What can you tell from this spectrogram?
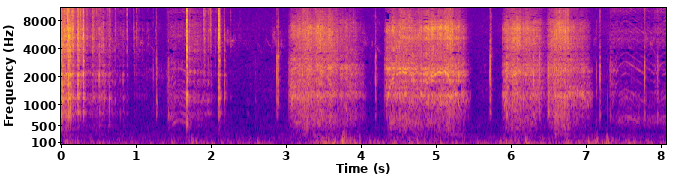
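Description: Gravel spilling from the bucket of a toy RC wheel loader into a toy dump truck's bed at the start, with a few clicks after. Then the loader's small electric drive motors and gears whir in several short bursts, with gaps between, as it backs and turns on gravel.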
